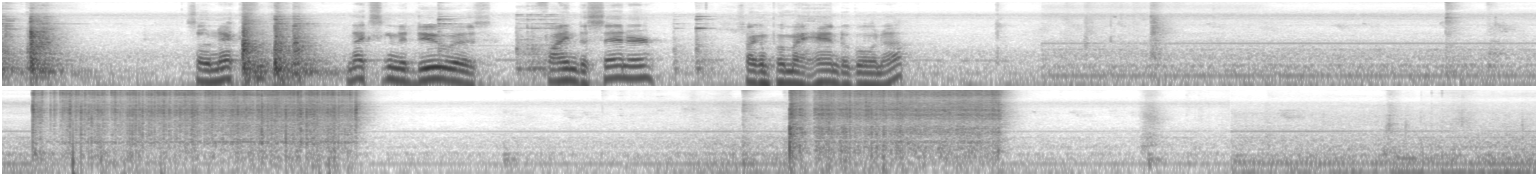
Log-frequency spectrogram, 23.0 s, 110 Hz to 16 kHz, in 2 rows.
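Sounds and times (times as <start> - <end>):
welder crackling hiss: 11.7 - 14.4, 17.4 - 19.2.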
